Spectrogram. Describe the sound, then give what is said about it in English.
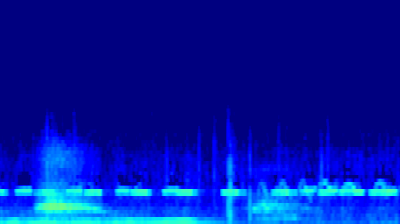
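Crickets chirp in a steady, pulsing rhythm while a bird calls briefly now and then, set against a low background hum with no talking. “The sound of birds and crickets seemed loud in my ears as we stood there, looking at each other, saying nothing.”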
